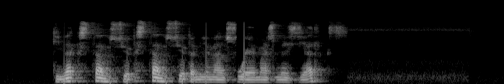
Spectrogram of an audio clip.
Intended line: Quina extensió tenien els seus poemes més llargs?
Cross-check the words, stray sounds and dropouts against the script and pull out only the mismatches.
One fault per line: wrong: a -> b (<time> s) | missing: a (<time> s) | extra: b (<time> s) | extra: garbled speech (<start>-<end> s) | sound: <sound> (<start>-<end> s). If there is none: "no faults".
extra: extensió (1.3 s)
missing: seus (2.4 s)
